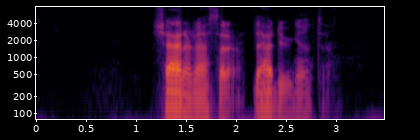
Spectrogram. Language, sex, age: Swedish, male, 25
